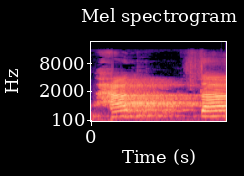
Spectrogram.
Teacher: Ha membunyikannya adalah napas mengalir dari tenggorokan. Ha napas suara ambil daripada tengah tenggorokan mengalir kepada rongga mulut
